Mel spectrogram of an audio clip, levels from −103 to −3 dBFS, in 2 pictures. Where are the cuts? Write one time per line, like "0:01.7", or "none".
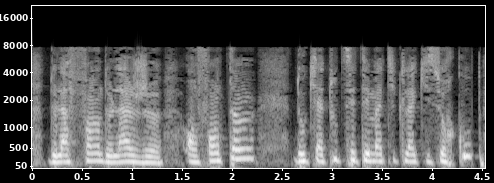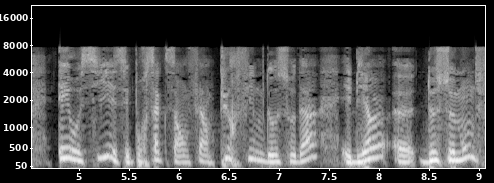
none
